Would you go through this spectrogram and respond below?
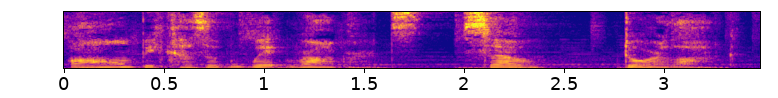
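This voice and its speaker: A woman playing a sharp, probing agent. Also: low-pitched, takes it slowly, vocal fry, music in the background, full character voice. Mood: urgent. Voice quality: direct, probing. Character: sharp, questioning female secret agent. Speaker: spy agent. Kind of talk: audio drama acting.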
